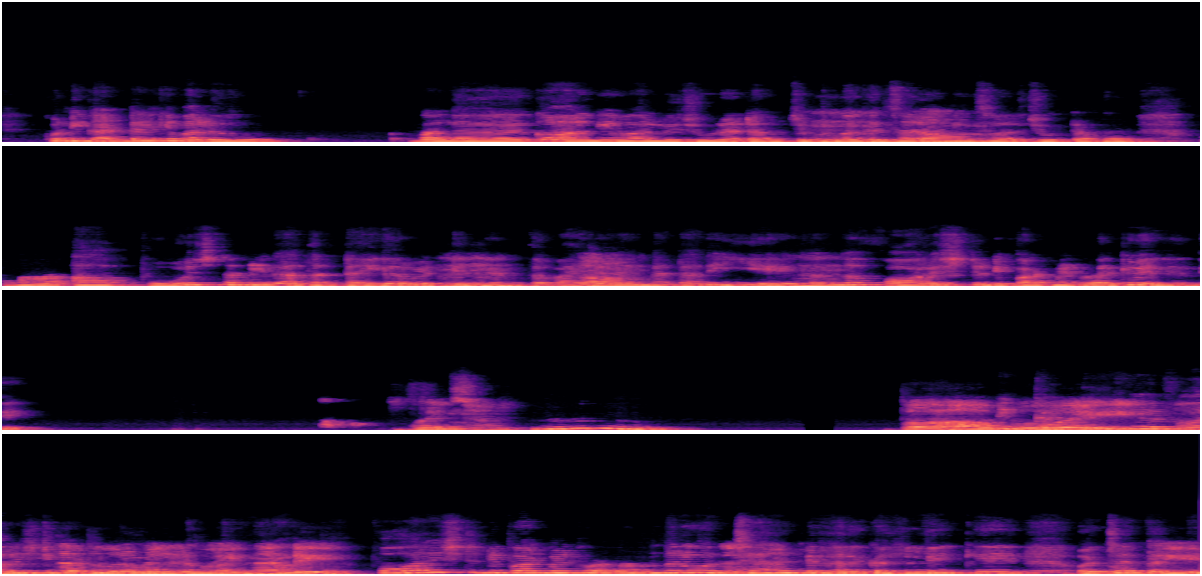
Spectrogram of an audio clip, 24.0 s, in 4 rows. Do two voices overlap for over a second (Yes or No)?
Yes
